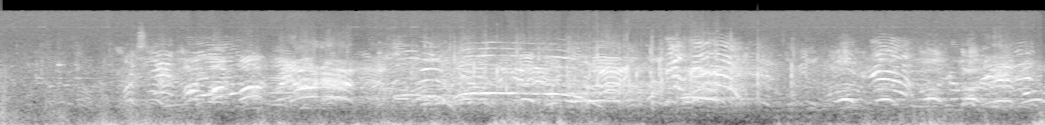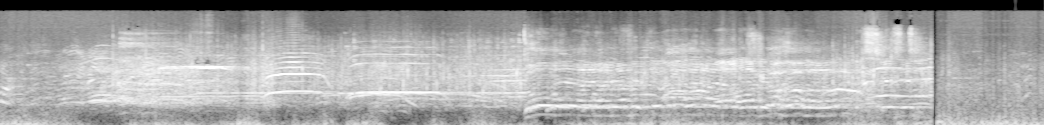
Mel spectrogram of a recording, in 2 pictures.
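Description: Young men and spectators shout and cheer loudly outdoors.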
